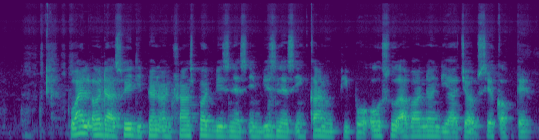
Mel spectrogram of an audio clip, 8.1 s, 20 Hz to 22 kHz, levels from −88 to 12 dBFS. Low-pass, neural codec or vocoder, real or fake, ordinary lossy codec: none; none; real; none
